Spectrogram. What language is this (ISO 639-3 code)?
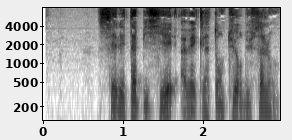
fra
